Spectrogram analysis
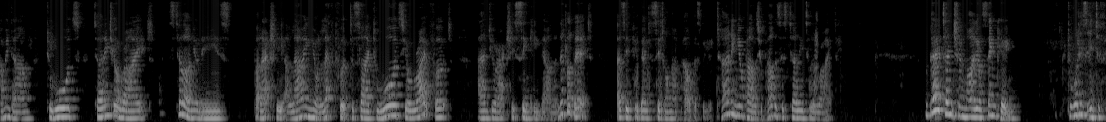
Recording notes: Sorry but the quality of the recording isn't so good, the yeti microphone may not have been picked up by audacity, typical tech issues !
